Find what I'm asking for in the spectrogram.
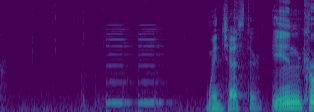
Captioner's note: buzzer beeps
